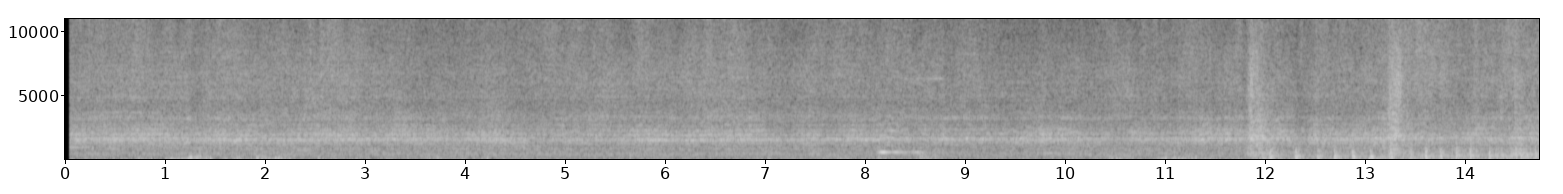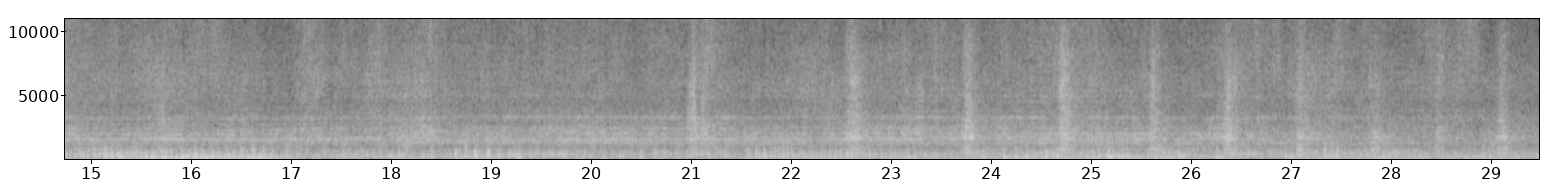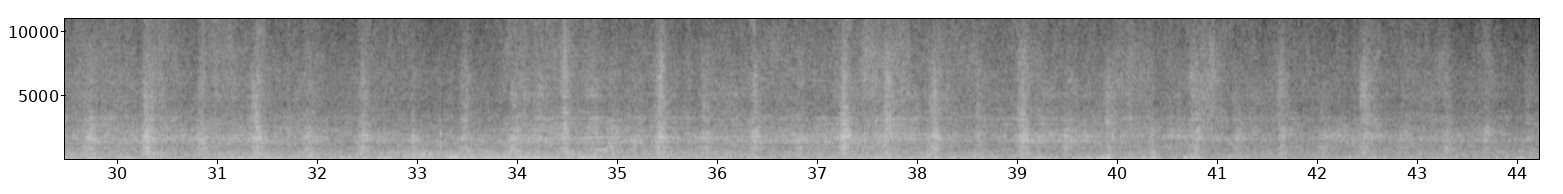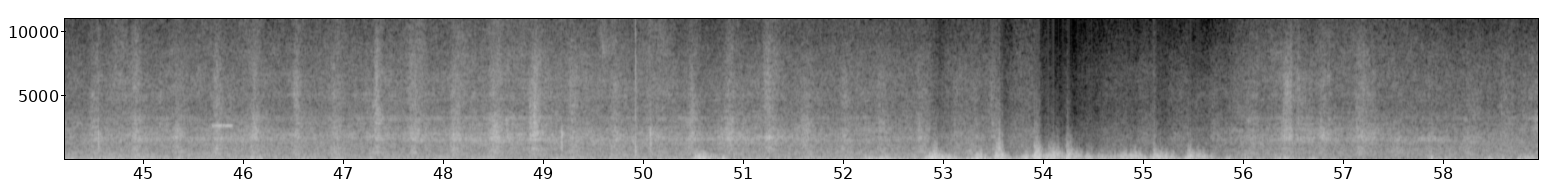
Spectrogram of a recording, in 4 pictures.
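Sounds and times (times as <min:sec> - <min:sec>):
steam hissing: 0:00.1 - 0:58.9
steam locomotive exhaust beats: 0:00.1 - 0:58.9
wheels clicking over rail joints: 0:11.8 - 0:53.7.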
